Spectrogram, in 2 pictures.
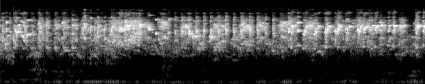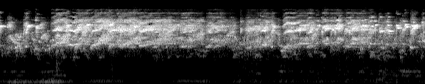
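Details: Budgerigars in a breeding colony, many birds chattering at once: a dense, continuous wash of high chirps, squeaks and warbling twitters with no pauses, steady throughout.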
